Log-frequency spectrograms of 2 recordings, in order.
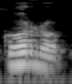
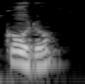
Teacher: vibrante múltiple con la vibrante simple se reconocen como fonemas distintos porque forman un par mínimo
